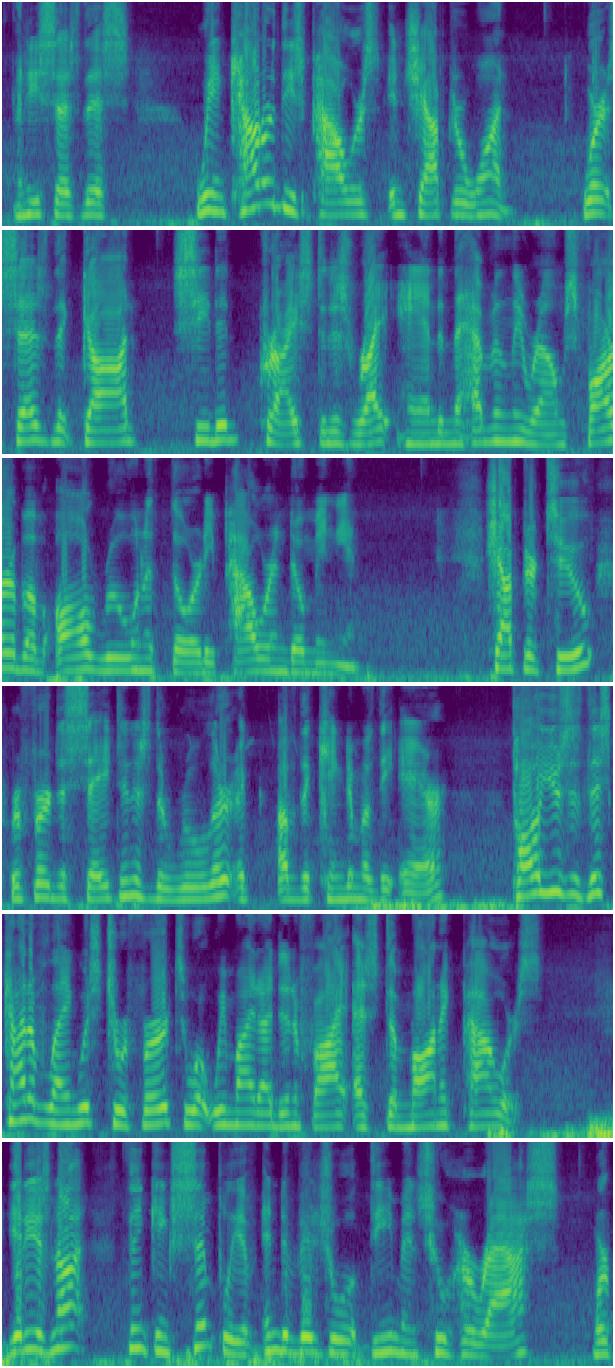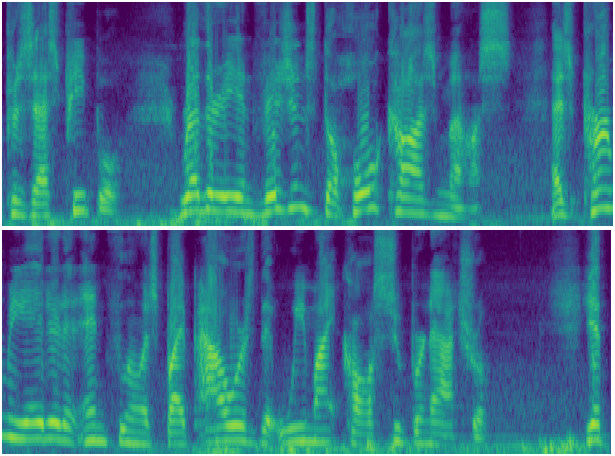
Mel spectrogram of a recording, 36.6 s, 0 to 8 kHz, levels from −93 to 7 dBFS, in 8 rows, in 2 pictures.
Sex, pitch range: male, 155-205 Hz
